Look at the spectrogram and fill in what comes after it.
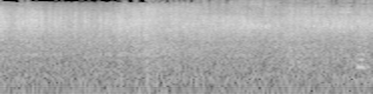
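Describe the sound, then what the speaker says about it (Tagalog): Overflowing water rushes along a hiking trail in Nepal, a steady loud broadband wash that stays continuous and close throughout with no talk over it. "Grabe, overflowing ang tubig dito,"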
